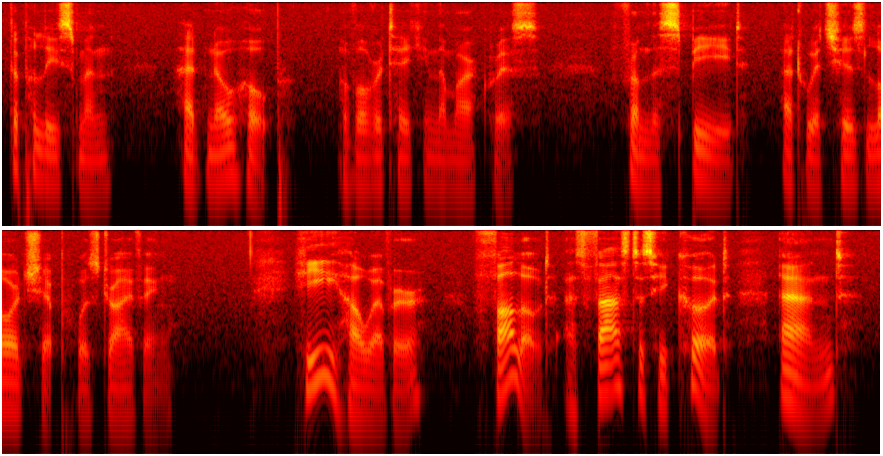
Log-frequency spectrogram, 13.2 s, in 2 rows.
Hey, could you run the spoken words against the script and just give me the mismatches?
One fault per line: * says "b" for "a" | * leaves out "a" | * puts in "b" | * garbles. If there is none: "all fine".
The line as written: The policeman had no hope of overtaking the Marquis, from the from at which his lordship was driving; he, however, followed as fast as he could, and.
* says "speed" for "from"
